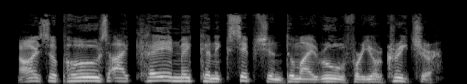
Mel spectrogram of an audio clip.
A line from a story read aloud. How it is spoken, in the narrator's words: he grunted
